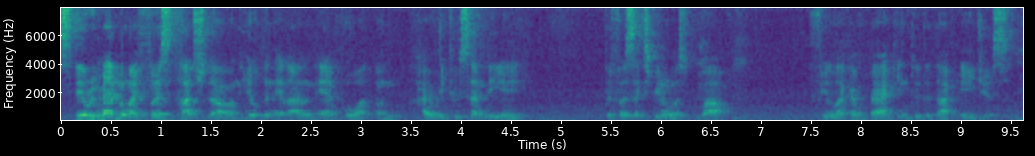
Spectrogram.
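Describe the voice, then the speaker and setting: A man's medium-pitched voice in a strong Malaysian accent, at a moderate pace with ordinary pitch variation, audible room echo and noticeable background noise. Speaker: toastmasters club speaker. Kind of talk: icebreaker speech.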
